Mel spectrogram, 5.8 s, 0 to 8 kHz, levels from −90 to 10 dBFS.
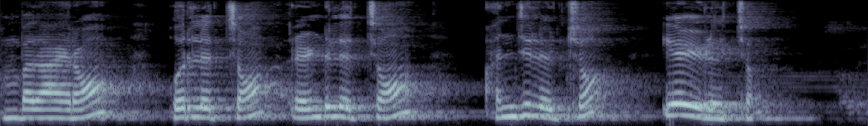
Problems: none marked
